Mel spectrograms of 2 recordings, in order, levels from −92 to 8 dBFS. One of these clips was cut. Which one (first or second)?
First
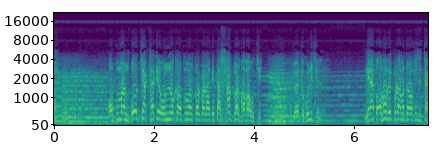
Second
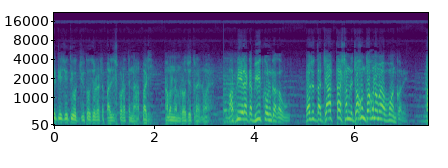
second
